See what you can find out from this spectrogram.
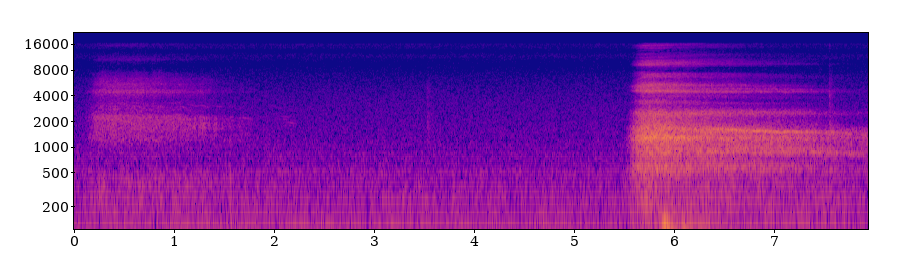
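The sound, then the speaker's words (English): A slow breath is let out through the nose during a guided breathing exercise. A faint, airy breath comes first, then after a quiet pause a longer, louder nasal exhale with a soft whoosh gradually fades. “Breathe in through your nostrils and hold for 2 seconds. And exhale and hold for 2 seconds.”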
